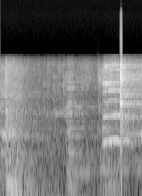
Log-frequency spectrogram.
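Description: Darbuka (goblet drum) played live in an ensemble: a deep stroke at the start, a short lull, then one sharp, bright slap near the end over a held melodic note.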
